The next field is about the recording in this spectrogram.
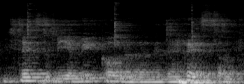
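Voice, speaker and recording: A man's voice: mid-range voice, a little fast, warm tone, far from the mic, slight background noise. A Kenyan man hosting a conference, talking in a chatty, jokey way with many restarts. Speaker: event host and journalist. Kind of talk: conference opening speech. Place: conference room. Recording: roomy hall, mic set back.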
